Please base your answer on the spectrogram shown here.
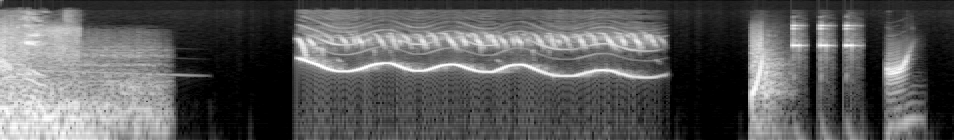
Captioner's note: birds chirping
